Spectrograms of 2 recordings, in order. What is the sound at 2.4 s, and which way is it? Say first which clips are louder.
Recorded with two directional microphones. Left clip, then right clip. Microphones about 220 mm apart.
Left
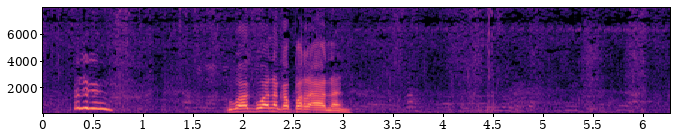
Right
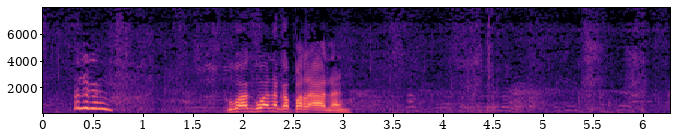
Speech: right 1 dB; 10° right (ahead or behind).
